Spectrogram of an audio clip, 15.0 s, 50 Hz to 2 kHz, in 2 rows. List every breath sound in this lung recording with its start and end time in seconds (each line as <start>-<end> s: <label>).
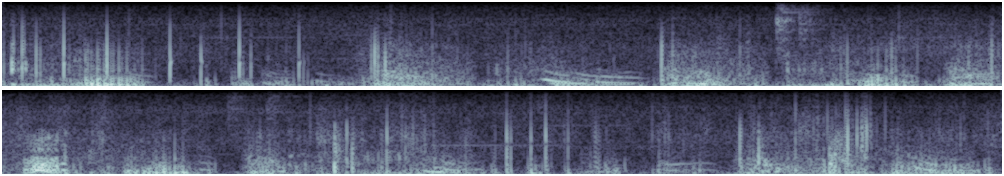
0.00-1.06 s: crackles
2.62-3.46 s: inhalation
2.62-3.46 s: crackles
3.64-4.71 s: exhalation
4.02-4.82 s: wheeze
4.89-5.71 s: inhalation
4.89-5.71 s: crackles
5.90-6.93 s: exhalation
6.09-6.93 s: crackles
6.98-7.55 s: inhalation
6.98-7.55 s: crackles
7.61-8.16 s: inhalation
7.61-8.16 s: crackles
8.33-9.17 s: exhalation
8.33-9.17 s: crackles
